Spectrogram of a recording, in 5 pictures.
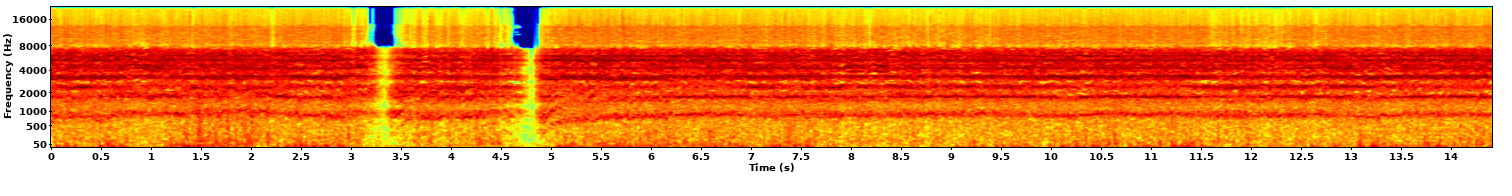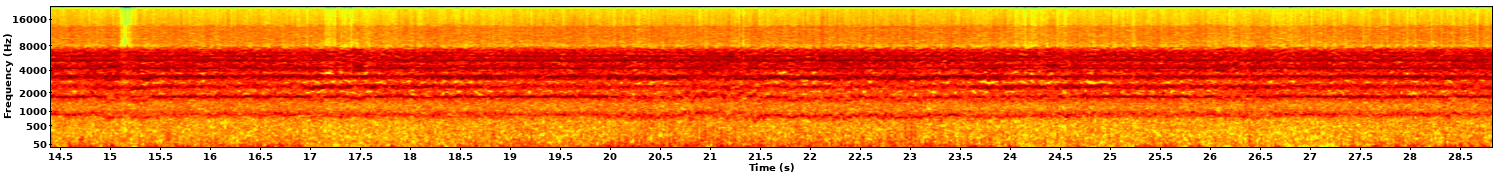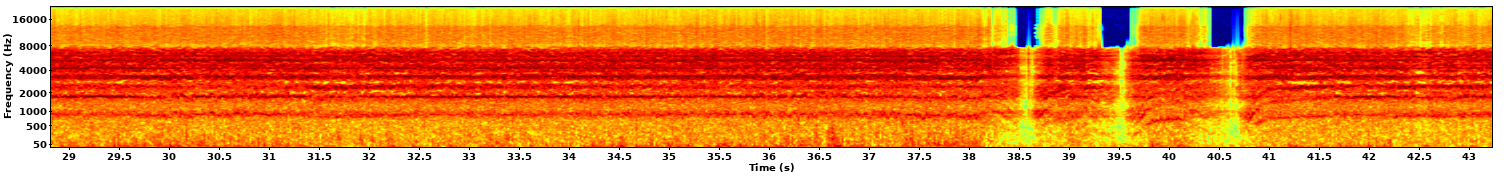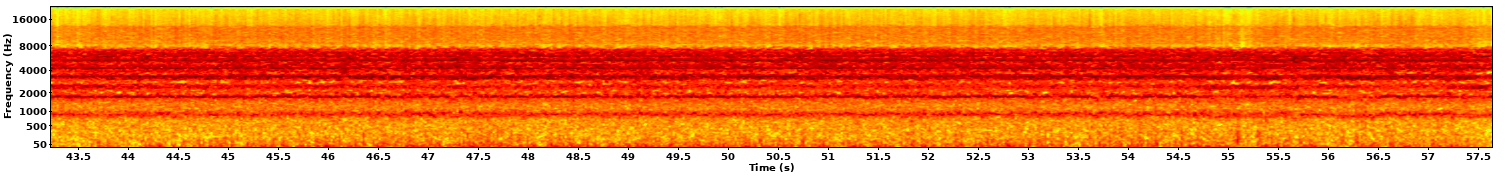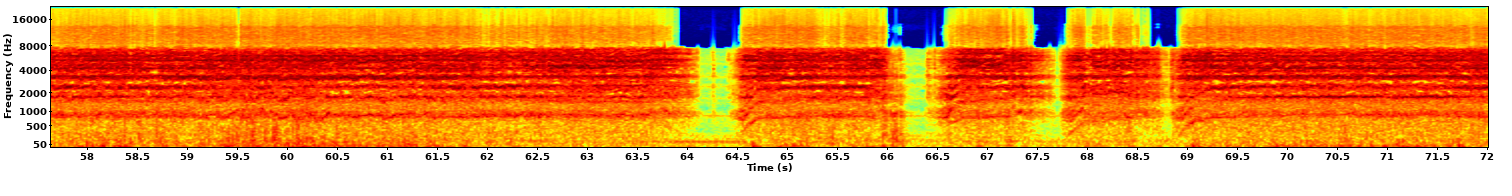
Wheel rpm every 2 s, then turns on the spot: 240, 180, 130, 220, 230, 230, 220, 230, 230, 230, 220, 210, 220, 220, 230, 230, 230, 230, 220, 90, 130, 220, 230, 230, 230, 230, 240, 230, 220, 210, 210, 190, 120, 90, 130, 230.
none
